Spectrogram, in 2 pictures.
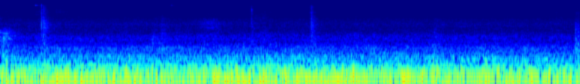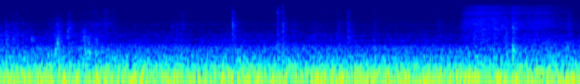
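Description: Inside a passenger train: the steady low rumble of the train running on the rails, with a few faint clicks and a brief hiss near the end.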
